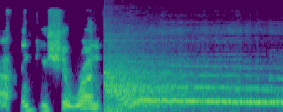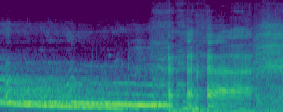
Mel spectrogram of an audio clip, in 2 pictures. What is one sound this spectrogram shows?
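Two men laugh loudly.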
